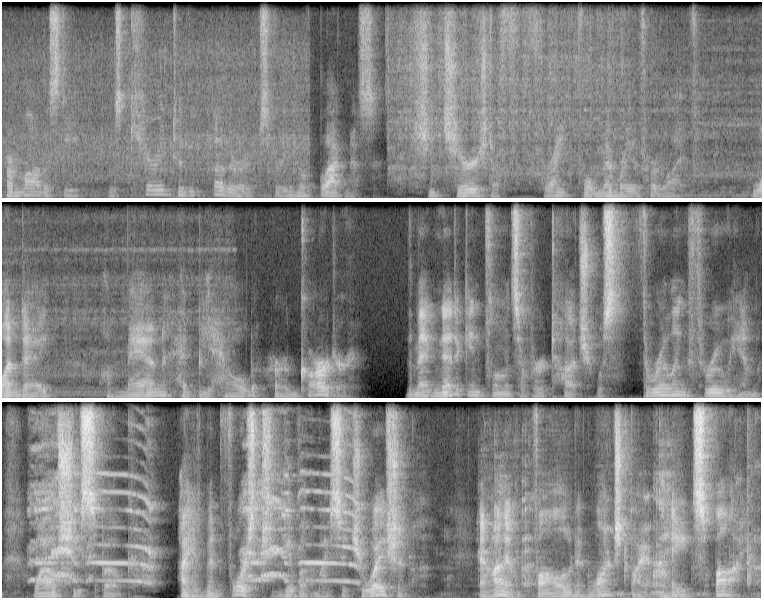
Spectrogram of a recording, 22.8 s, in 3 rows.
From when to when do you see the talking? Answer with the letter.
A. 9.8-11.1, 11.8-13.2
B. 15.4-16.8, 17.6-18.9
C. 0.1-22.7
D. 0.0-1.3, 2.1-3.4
C.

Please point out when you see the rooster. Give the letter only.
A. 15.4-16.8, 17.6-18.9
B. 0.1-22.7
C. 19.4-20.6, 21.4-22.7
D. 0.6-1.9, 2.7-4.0
A.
